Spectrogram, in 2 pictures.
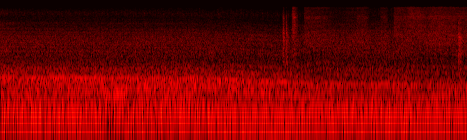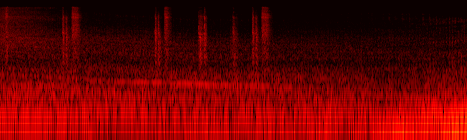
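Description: A heavy truck engine rumbles steadily as the truck slows down.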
